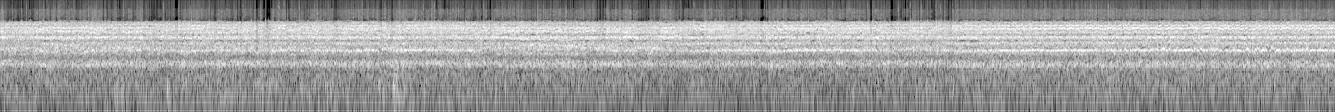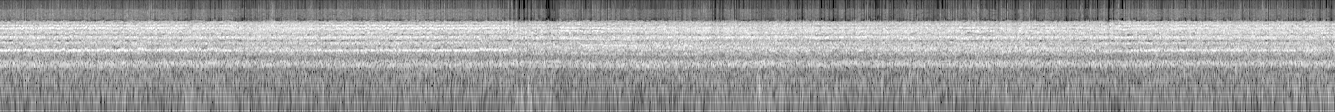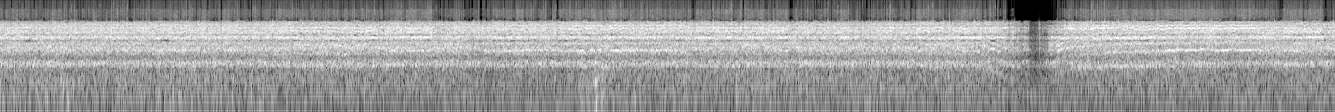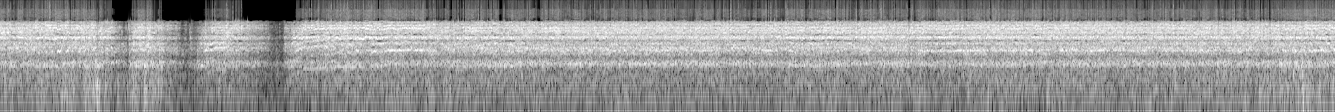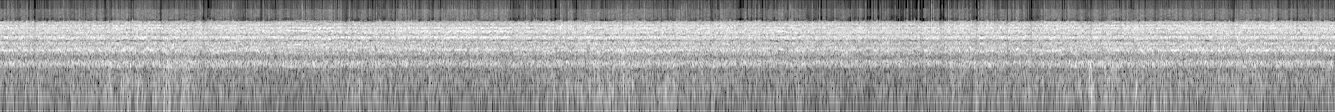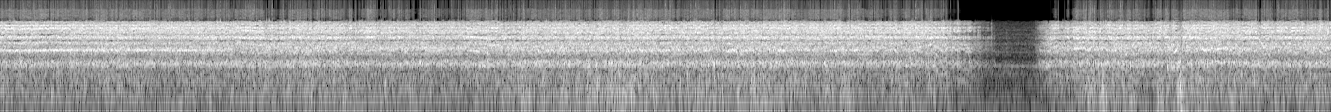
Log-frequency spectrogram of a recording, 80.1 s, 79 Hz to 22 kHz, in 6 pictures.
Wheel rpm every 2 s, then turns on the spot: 230, 230, 220, 230, 230, 210, 210, 220, 220, 220, 220, 230, 230, 230, 230, 220, 220, 220, 140, 210, 180, 90, 220, 230, 230, 230, 230, 230, 220, 230, 230, 230, 230, 230, 230, 230, 230, 230, 90, 220.
none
